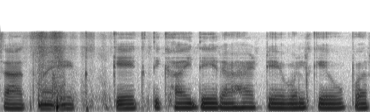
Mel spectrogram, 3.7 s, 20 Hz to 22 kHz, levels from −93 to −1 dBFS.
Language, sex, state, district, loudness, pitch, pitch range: Hindi, male, Himachal Pradesh, Shimla, -16 LUFS, 125 Hz, 115-130 Hz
